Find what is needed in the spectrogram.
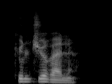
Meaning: feminine singular of culturel
- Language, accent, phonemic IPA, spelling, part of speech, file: French, France, /kyl.ty.ʁɛl/, culturelle, adjective, LL-Q150 (fra)-culturelle.wav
